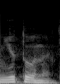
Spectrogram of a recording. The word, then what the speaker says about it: Ньютон: И можно сказать, что созданы какие-то новые законы в области физики, которые позволяют лучшим образом объяснить мир, чем это делали в эпоху Ньютона. Теперь почему-то стали говорить еще Ньютона. Кажется мне, что все-таки это неправильное произношение. – Произношение неправильное, действительно, Ньютон.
